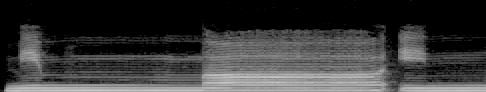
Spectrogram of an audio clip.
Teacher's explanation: یہاں پہ میم میم سے ملے گا اور غنہ ہوگا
